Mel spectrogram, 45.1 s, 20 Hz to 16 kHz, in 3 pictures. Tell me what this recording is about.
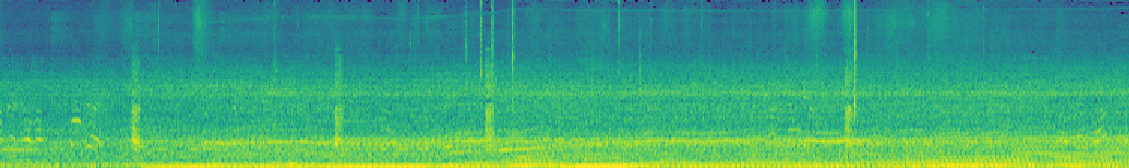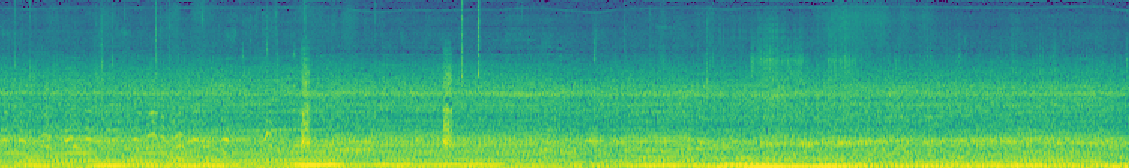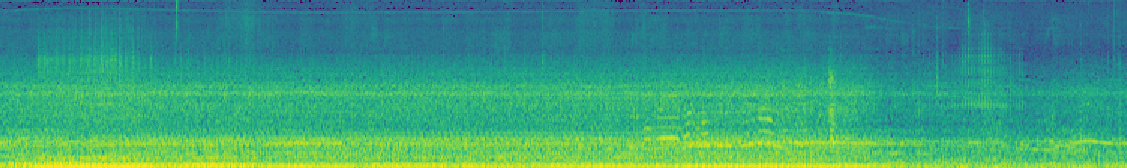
truck-inside-01
Inside the cabin of a haul truck, filled with sand, driving.
digging, driving, fieldwork, gears, haul, inside, loader, lorry, sand, transport, transportation, truck, volvo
